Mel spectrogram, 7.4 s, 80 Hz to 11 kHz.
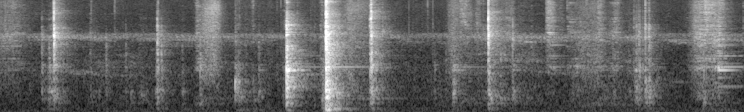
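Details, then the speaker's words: Honda CB125E rear drum brake over-tightened at its adjuster nut after a chain and sprocket change; uneven scraping swishes and light clicks as the wheel turns, showing brake drag from too much adjustment. "Now, you've gone too far if you can hear the brakes apply, because you'll actually hear them. They will start making noises like this."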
